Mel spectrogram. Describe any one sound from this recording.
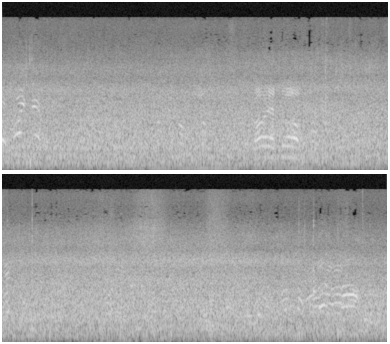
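Young men shout to each other in the distance outdoors.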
